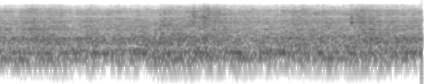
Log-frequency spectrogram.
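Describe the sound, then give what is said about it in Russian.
A tram departs, its loud, steady rumbling rail noise filling the whole stretch as one continuous roar without breaks. “Трамвай уезжает.”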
